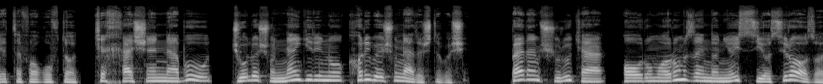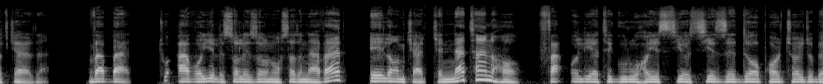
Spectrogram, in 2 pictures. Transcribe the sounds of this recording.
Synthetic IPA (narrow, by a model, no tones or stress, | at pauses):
et̪ʰːefɒːɣo̞ft̪ɒːd̪̥̚cʰe̞xæʃenːæbuːd̪̥̚d͡ʒoloʃonæɟiːɾiːnokʰɒːɾiːbeeʃunːæd̪ɒːʃt̪e̞bɒːʃi̥ːn | b̥æːd̪æmʃuɾuːcʰæɾd̪ɒːɾumɒːɾumze̞nd̪ɒːnijɒːjesijɒːsiːɾoːzɒːd̪̥cʰæ̰ɾd̪æ̰n | væbæd̪̥̚t̪ʰuʔævɒːje̞le̞sɒːlhe̞zɒːɾonohsæd̪onævæd̪̥ | e̞lɒːmcʰæɾd̪̚cʰe̞næt̪ʰænɦɒː | fæʔːɒːlijæt̪ʰeɡoɾuːɦɒːje̞sijɒːsije̞ze̞d̪ːeːpʰɒːɾt̪ʰɒːjɾob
